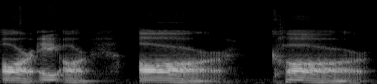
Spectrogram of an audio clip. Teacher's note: the throat is open the mouth is slightly open and it comes from the very back of the throat · you pronounce that in the back of your throat, R. So let's just say it's the ah, it's in the very back, R. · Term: AR sound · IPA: /ɑ:/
